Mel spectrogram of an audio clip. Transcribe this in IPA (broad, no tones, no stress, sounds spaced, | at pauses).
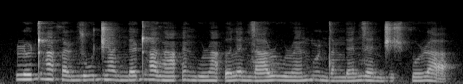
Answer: ɭ ɯ ɖʱ ã θ a ɭ n z u d͡ʒ ã ɪ̯ ŋ ɛ ɖʱ a ð ã ʔ ɛ̃ ŋ u ɹ ã ʔ ə l ɛ n z a ɹ u ɹ ɛ̃ m b ũ ɭ n d a ŋ ɛ n z ɛ n d͡ʒ ə ʃ θ u ɭ a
